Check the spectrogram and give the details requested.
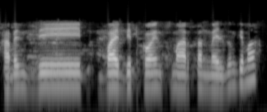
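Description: A man's voice: a little high, flat delivery, slow pace. A man with a foreign accent cold-calling as a telemarketer, in broken non-native grammar. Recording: tinny phone line.

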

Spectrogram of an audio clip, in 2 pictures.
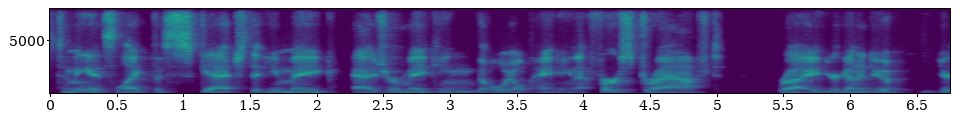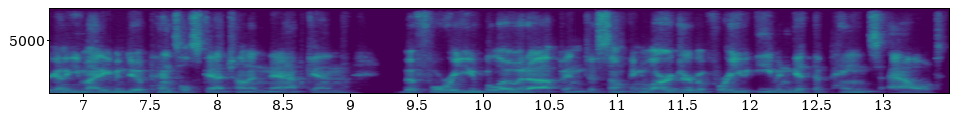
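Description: Low-voiced man in his thirties. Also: a bit bright. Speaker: panelist, audio drama writer. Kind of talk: casual panel discussion. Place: indoor room at home, video call.

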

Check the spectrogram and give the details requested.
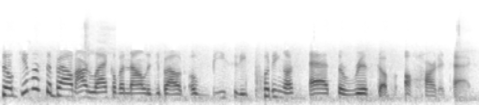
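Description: A woman's voice: on the low side, very animated, moderate pace. A woman hosting a broadcast interview, welcoming her guest effusively and asking questions. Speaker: talk show host. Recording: phone-like lo-fi line with faint noise.

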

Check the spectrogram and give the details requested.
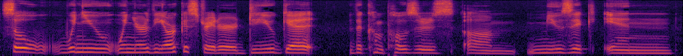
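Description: A woman's voice: mid-range voice, steady tone, slow pace, darkish tone, no echo. A young woman hosting an interview over a video call from her home, friendly and upbeat, often restarting her questions. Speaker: interview host. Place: home room with bookshelves.

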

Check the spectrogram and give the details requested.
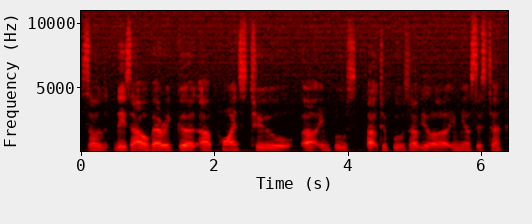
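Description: Lower-pitched Taiwanese-accented woman, hesitant. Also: level tone, normal speed, a little mellow. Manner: hesitant, simply phrased non-native English. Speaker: acupuncturist being interviewed. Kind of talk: informal explanatory interview.

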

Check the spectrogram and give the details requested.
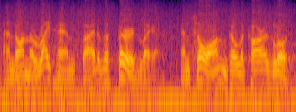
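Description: Animated 1940s training film narrator, man. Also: mid-range voice, moderate pace, soft background music. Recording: muffled, noisy 1940s film soundtrack.

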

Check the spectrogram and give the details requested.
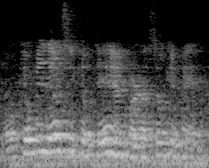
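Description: A man's voice: high voice, lively intonation, racing, mellow, far from the mic, slight background noise. A young man, a shop owner talking eagerly about fishing. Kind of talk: casual interview. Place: fishing tackle shop, indoors. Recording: dull echoey sound from afar.

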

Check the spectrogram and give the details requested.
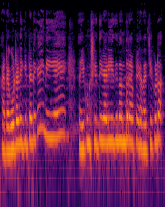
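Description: Woman acting a high-voiced, chatty village auntie. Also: very fast, darkish tone, dry recording, clean studio sound. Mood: complaining, chatty. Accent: rural Vidarbha Marathi. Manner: talkative, folksy, repeats herself. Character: chatty, boastful older village woman arranging a family match. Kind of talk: Marathi cartoon comedy acting.

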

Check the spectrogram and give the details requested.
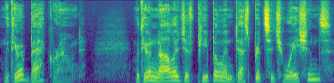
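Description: An actor playing an encouraging pastor in a radio drama, giving steady advice. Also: male voice, a little high, moderate pace, husky, no room sound, clean studio sound. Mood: advising. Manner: steady, advising. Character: wise, encouraging male pastor.

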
